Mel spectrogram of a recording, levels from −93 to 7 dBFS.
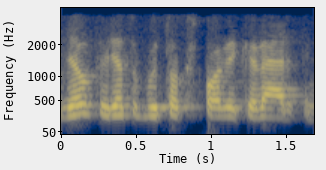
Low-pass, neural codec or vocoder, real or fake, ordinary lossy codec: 3.6 kHz; none; real; MP3, 24 kbps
